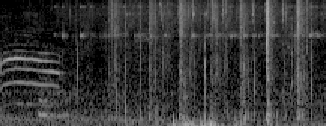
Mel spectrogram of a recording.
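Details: Hungry domestic cat meowing loudly for food: one clear, slightly falling meow lasting under a second, followed by clattering, tapping and rustling noises indoors.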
